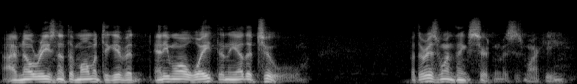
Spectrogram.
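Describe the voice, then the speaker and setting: An American man playing a dry, persistent insurance investigator in vintage radio noir style, with measured, matter-of-fact delivery. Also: lowish voice, animated, no room sound, dull audio. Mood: firm, explanatory. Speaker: lead actor and narrator.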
